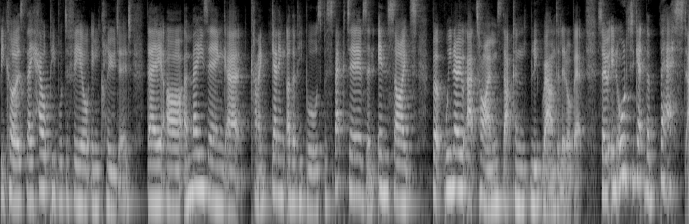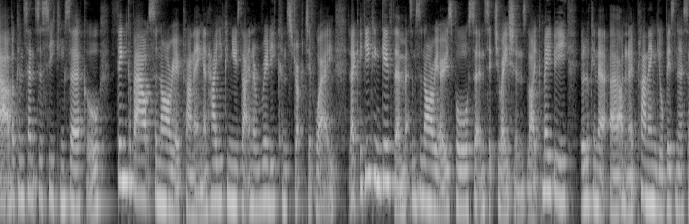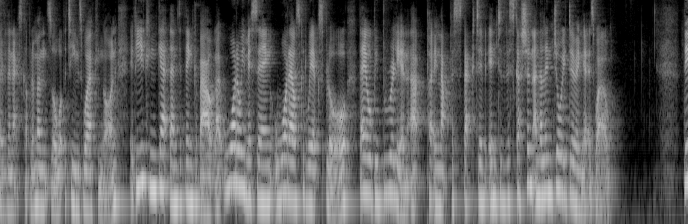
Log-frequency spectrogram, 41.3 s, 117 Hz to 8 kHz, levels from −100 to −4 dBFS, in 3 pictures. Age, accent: 20-39, British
